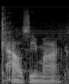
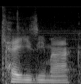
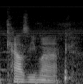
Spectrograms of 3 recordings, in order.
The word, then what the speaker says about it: KazzyMac: It is pronounced KazzyMac, not KazzyMac, or... there have been some very strange pronunciations of my name. All of them wrong, apart from the correct version, which is KazzyMac. So, you know, remember it. It's Kazzy, not Kazy.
